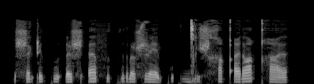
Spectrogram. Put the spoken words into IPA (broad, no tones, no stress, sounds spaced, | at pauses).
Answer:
ʂ ɐ ʈ ɨ kʷ ə ʔ ə ʂ ʔ ɐ f ɨ kʷ r ɔ ʂ ɭ ɛ kʷ | ɡ͡ǀ i ʃ χ ə qʼ ɨ ɾ ɔ qʰ ɐ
